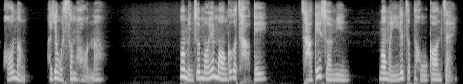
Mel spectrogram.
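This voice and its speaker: A woman's voice: medium pitch, mellow, no echo, lo-fi sound. A woman narrating an audiobook in a colloquial storytelling style.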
